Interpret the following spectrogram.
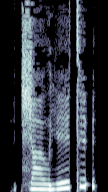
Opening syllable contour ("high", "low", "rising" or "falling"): low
